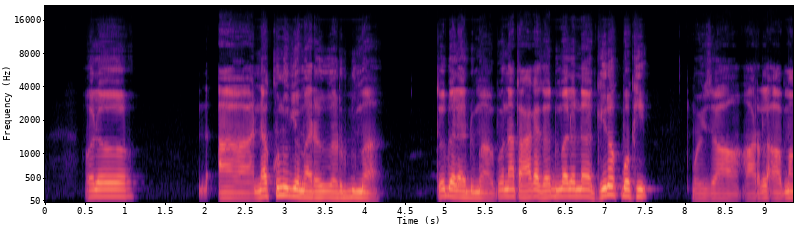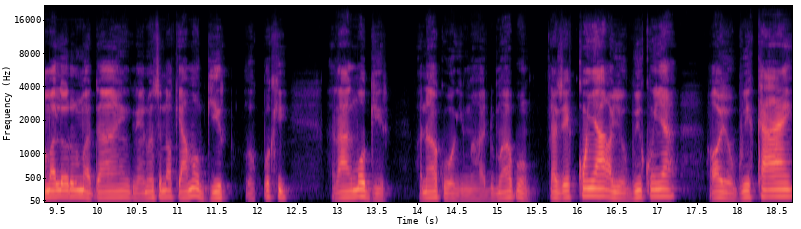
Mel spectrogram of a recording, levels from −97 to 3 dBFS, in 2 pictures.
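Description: Nothing in the speech stood out as a technical fault on listening.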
